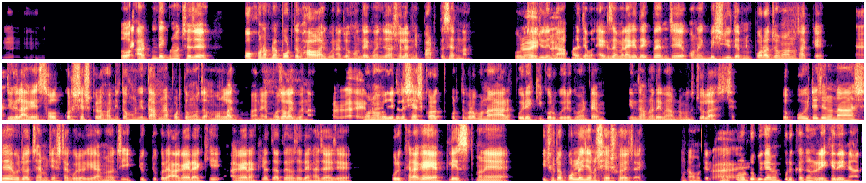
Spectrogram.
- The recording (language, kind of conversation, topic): Bengali, podcast, আপনি কীভাবে নিয়মিত পড়াশোনার অভ্যাস গড়ে তোলেন?
- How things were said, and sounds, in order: in English: "Right, right"; in English: "Right, right"; in English: "at least"; in English: "Right"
